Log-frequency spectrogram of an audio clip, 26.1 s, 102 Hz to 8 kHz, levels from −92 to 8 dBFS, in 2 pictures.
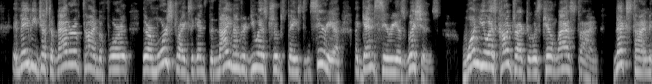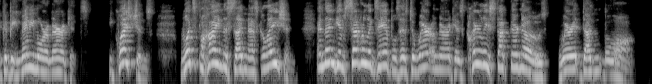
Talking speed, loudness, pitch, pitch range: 145 wpm, -21 LUFS, 220 Hz, 195-275 Hz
